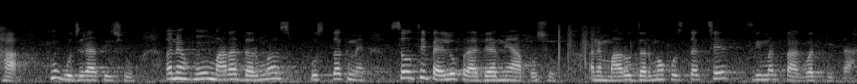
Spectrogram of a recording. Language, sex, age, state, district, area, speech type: Gujarati, female, 30-45, Gujarat, Surat, urban, spontaneous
